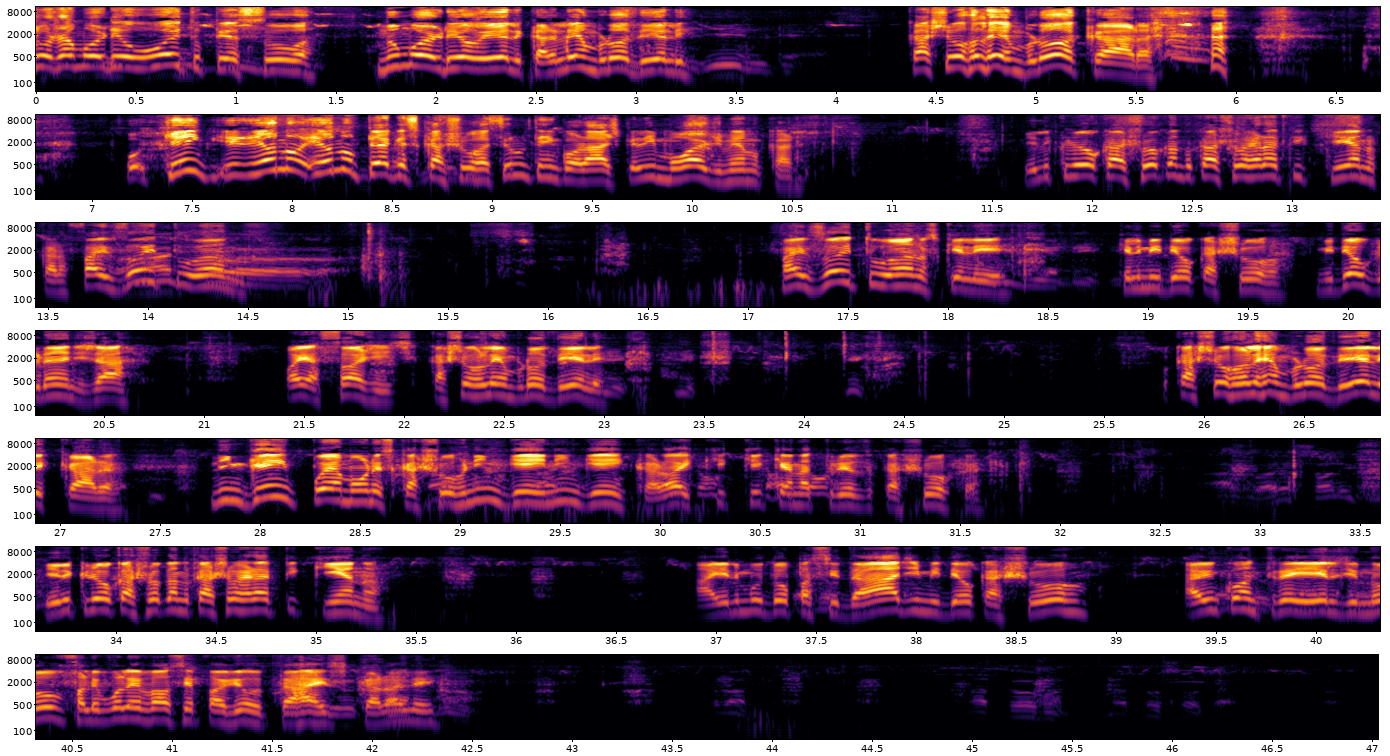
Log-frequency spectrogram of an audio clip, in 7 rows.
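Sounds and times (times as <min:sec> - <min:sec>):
dog panting: 0:11.2 - 0:11.8, 0:15.8 - 0:18.8, 0:20.7 - 0:25.8, 0:27.2 - 0:28.0, 0:31.3 - 0:34.1, 0:35.4 - 0:36.9, 0:41.3 - 0:46.9.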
